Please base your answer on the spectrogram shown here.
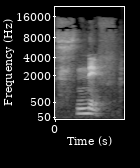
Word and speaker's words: Sniph: exactly what it is the brand itself is called sniff and that is spelled SN I pH and the branding I'm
